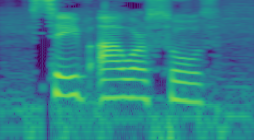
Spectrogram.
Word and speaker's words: Save Our Souls: Save Our Souls. – Perfetto, quindi proprio la pronuncia è quella giusta, ok.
